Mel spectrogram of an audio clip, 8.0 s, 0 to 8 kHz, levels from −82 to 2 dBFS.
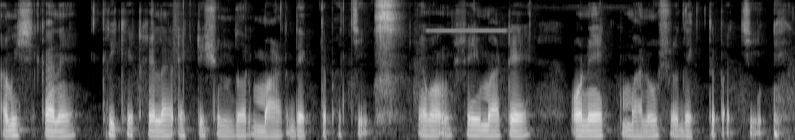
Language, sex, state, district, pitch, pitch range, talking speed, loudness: Bengali, male, Assam, Hailakandi, 110 Hz, 105-115 Hz, 120 wpm, -20 LUFS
